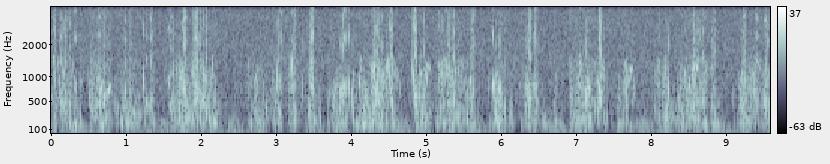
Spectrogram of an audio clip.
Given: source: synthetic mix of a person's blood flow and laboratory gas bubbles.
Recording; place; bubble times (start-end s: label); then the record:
Doppler ultrasound of blood flow; precordium
0.00-0.44 s: bubbles
0.48-1.42 s: bubbles
1.54-2.28 s: bubbles
2.57-2.71 s: bubbles
2.78-3.62 s: bubbles
3.69-4.69 s: bubbles
4.81-5.09 s: bubbles
5.12-5.68 s: bubbles
5.85-6.77 s: bubbles
6.88-7.81 s: bubbles
8.04-8.95 s: bubbles
9.15-9.60 s: bubbles
From the record:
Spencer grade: 4 (maximum detectable bubble signal sounding continuously throughout systole and diastole of every cardiac period, and overriding the amplitude of the normal cardiac signals); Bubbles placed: anywhere in the cardiac cycle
